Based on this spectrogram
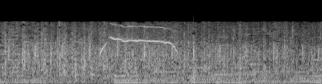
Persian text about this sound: به افتخارشون یه دست بزنید تا روی صحنه بیام.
